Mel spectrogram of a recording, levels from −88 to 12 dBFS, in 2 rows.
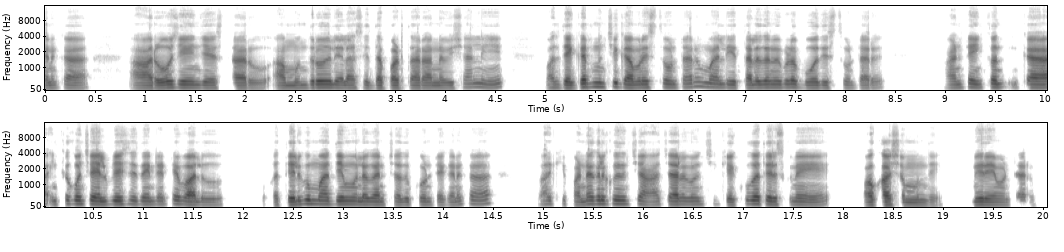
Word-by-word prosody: గనక 125 +3 -7 0.8
ఆ - - +2
రోజు 135 +4 +3
ఏం 130 - +1
జేస్తారు 110 -2 -2 0.2
ఆ - - 0
ముందు 125 +3 -4
రోజులు 140 -1 +6
ఎలా 125 - 0
సిద్ధపడతారు 115 0 -1
అన్న 115 - -3
విషయాన్ని 150 +2 -7 0.6
వాళ్ళ 135 0 -7
దగ్గర 130 +6 +5
నుంచి 165 0 -3
గమనిస్తూ 135 +2 +2
ఉంటారు 150 +6 -5
మళ్ళీ 145 -2 -1
తల్లిదండ్రులు 135 +2 +2
గూడా 145 - +3
బోధిస్తూంటారు. 125 0 -5 0.7
అంటే 135 +3 -3
ఇంకొంతకా 145 0 0 0.2
ఇంకా 155 +3 -10
కొంచెం 155 -1 +3
హెల్ప్ 140 +1 +3
జేసేది 150 -1 +1
ఏంటంటే 145 +3 -4
వాళ్ళు 130 -1 +4 0.6
ఒక - - -11
తెలుగు 145 +5 +5
మాధ్యమంలో 145 -1 +3
గాని 130 0 +1
చదువుకుంటే 130 0 -5
గనక 135 +6 -7 0.7
వారికి 150 +1 -9
పండగల 155 +5 +2
గురించి 155 -1 +1 0.2
ఆచారాల 140 +1 +3
గురించి 140 -1 -7
ఇంకేక్కువగా 150 +4 +2
తెలుసుకునే 135 -1 0 0.6
అవకాశముంది. 115 -4 +1 0.4
మీరేమంటారు? 125 -3 0
135 Hz, 130 wpm, -26 LUFS, 125-145 Hz, 0.8 s, రోజులు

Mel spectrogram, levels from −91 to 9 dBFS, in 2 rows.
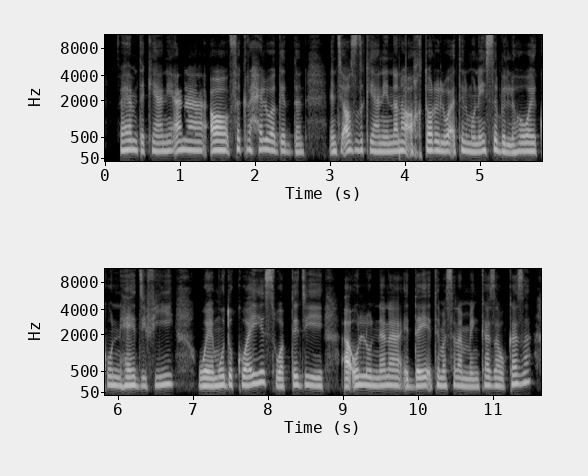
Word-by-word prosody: فهمتِك. 195 -3 -1
يعني 180 +1 -2
أنا 200 -2 0
آه، 195 0 +6
فكرة 210 0 -5
حلوة 210 -1 0
جدًا. 165 -2 -6 0.4
أنتِ 170 +1 -2
قصدِك 200 +2 0
يعني 170 -1 0
إن 170 - -1
أنا 185 +1 +2
أختار 195 -1 +1
الوقت 180 0 0
المناسب 180 +2 -1
اللي 155 -2 -1
هو 175 +2 +1
يكون 175 0 -1
هادي 170 -1 +1
فيه 185 +5 -3 0.3
وموده 170 +3 +3
كويس 190 +5 0
وأبتدي 165 +1 -1 0.2
أقول 170 +4 +6
له 180 - +2
إن 170 -1 -1
أنا 175 0 +1
اتضايقت 165 +4 0
مثلًا 165 0 -2
من 150 -1 -3
كذا 170 0 -2
وكذا، 205 +9 -2
180 Hz, 165 wpm, -23 LUFS, 165-195 Hz, 0.4 s, آه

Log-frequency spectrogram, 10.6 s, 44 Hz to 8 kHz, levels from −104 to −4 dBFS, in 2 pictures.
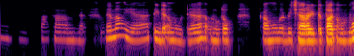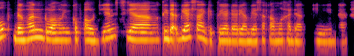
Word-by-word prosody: Mmm, 215 -4 -43 0.2
paham. 210 -2 -31 0.2
Nah, 180 +2 -33 0.3
memang 280 +6 -12
ya 190 -1 -21 0.2
tidak 200 -2 -11
mudah 185 +1 -16 0.2
untuk, 185 +1 -13 0.5
kamu 185 +1 -13
berbicara 180 -1 -1
di 180 - -5
depan 180 -1 0
umum 200 +8 0 0.2
dengan 205 +4 +5 0.2
ruang 195 -1 +2
lingkup 195 0 -7
audiens 215 +9 -2
yang 200 -2 +4
tidak 220 -2 +3
biasa 240 -1 +2
gitu 185 0 -9
ya 185 - 0
dari 180 0 -3
yang 175 - -4
biasa 175 +1 -6
kamu 180 0 -7
hadapi, 175 0 -11
nah 160 -2 -17
195 Hz, 160 wpm, -19 LUFS, 180-210 Hz, 0.5 s, dengan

